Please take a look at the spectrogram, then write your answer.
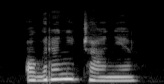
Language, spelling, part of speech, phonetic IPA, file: Polish, ograniczanie, noun, [ˌɔɡrãɲiˈt͡ʃãɲɛ], LL-Q809 (pol)-ograniczanie.wav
